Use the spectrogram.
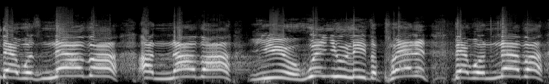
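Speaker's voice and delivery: preaching at full force. Acted. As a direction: build the room to a roar.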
